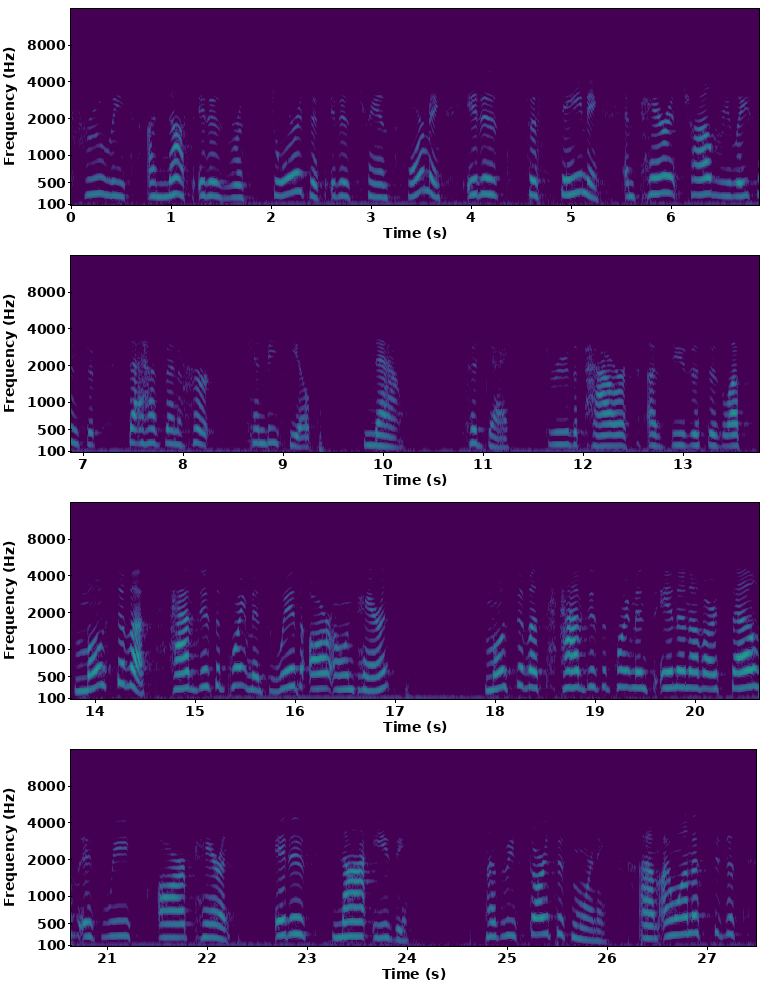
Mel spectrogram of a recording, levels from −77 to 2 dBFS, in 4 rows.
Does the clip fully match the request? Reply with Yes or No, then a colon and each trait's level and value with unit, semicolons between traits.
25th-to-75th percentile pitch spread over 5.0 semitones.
Yes: wide, 5.4 semitones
